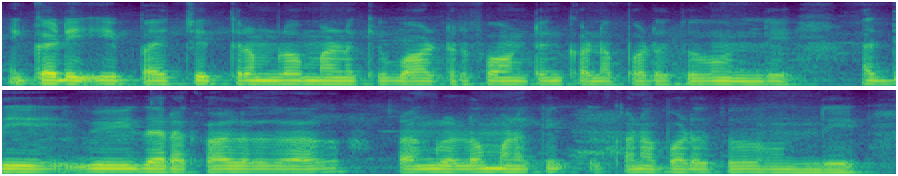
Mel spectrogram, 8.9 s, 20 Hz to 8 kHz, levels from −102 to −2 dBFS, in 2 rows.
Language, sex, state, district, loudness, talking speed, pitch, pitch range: Telugu, female, Telangana, Hyderabad, -20 LUFS, 105 wpm, 110 Hz, 105-115 Hz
